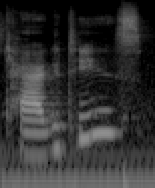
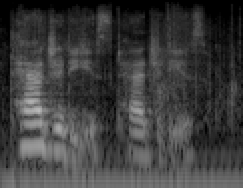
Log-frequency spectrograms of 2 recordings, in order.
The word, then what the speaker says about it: Tagetes: So its genus Tagetes, or I'm sorry, I pronounced that wrong, Tagetes.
